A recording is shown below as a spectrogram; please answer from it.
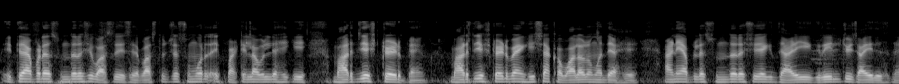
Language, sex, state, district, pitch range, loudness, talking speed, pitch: Marathi, male, Maharashtra, Sindhudurg, 110-125 Hz, -21 LUFS, 235 wpm, 120 Hz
